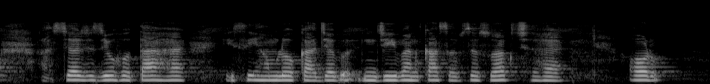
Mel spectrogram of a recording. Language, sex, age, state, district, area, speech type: Hindi, female, 30-45, Bihar, Samastipur, rural, spontaneous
